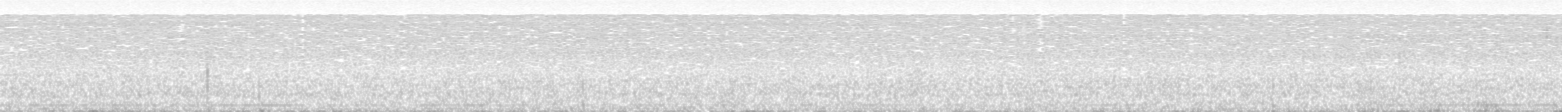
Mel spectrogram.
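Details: Steady broadband outdoor noise with a low hum and faint rumble throughout, no animal calls heard.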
